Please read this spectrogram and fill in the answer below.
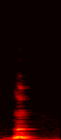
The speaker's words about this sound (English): Oh, joy, if it's not the clock, it's the dog.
